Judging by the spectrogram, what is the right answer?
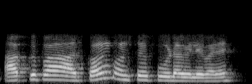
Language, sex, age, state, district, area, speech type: Urdu, male, 18-30, Maharashtra, Nashik, urban, conversation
